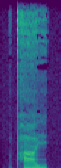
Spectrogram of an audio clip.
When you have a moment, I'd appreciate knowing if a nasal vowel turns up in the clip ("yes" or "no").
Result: no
